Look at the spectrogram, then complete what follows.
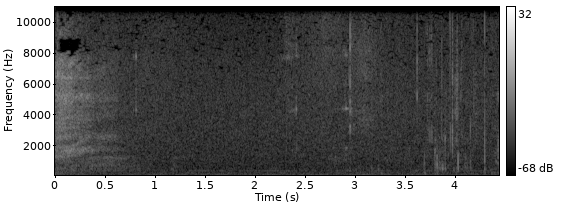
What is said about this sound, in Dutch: Sorry hoor, even een slokje water.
